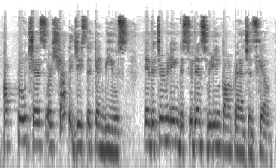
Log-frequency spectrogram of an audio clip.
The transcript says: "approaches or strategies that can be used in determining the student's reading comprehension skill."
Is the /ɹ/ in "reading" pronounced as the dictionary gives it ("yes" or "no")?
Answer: no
